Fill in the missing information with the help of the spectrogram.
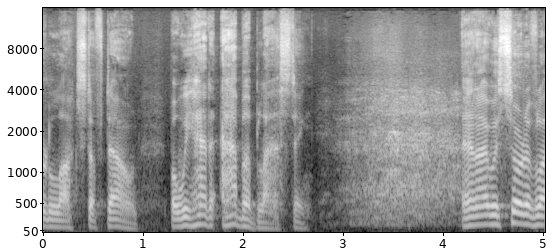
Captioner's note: laughter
